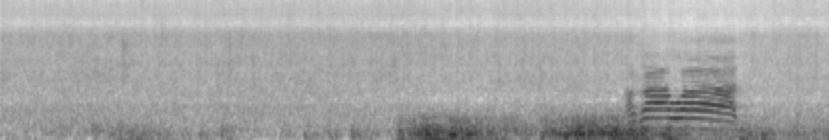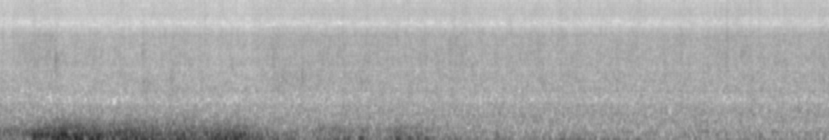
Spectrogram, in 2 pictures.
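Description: Heavy monsoon downpour hisses steadily over a village while thunder rolls in two loud, drawn-out rumbles near the middle; a voice briefly speaks over the storm.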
